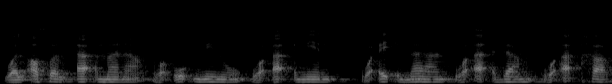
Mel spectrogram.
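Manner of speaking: each word from أأمن to وأأخر cut by a glottal catch; original hamza forms. Shown as a demonstration. Teacher listing the original forms, each with a catch. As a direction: sound both hamzas in أأمن and every word after it. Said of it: "هكذا أصلها".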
